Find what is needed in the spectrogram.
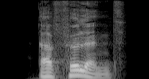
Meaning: present participle of erfüllen
- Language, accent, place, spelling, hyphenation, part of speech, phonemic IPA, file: German, Germany, Berlin, erfüllend, er‧fül‧lend, verb, /ɛʁˈfʏlənt/, De-erfüllend.ogg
